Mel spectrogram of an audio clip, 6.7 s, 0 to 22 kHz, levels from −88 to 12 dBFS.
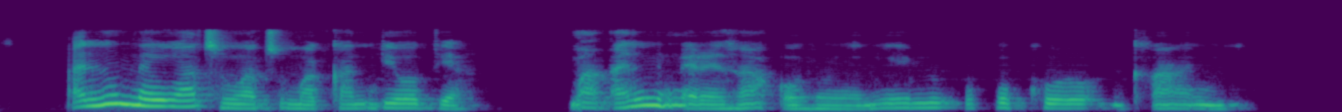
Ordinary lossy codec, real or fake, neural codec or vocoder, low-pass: none; fake; codec, 16 kHz, 1 kbps, FunCodec, trained on LibriTTS, 50 frames a second; 7.2 kHz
